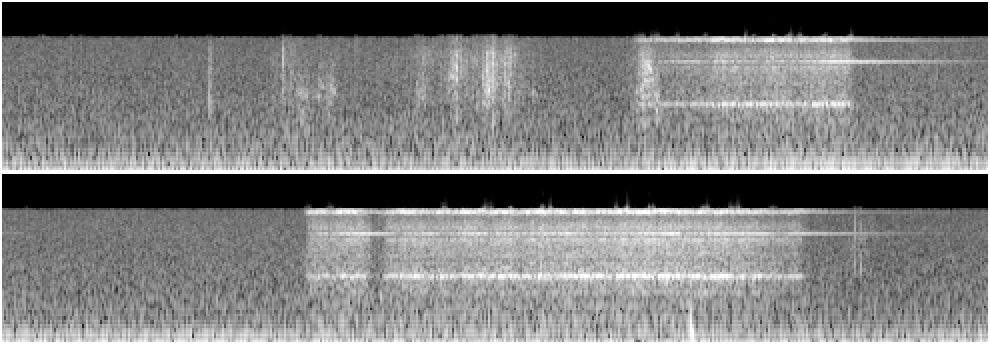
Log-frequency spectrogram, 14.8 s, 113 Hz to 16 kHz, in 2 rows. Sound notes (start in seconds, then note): 4.7 doorbell buzzing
